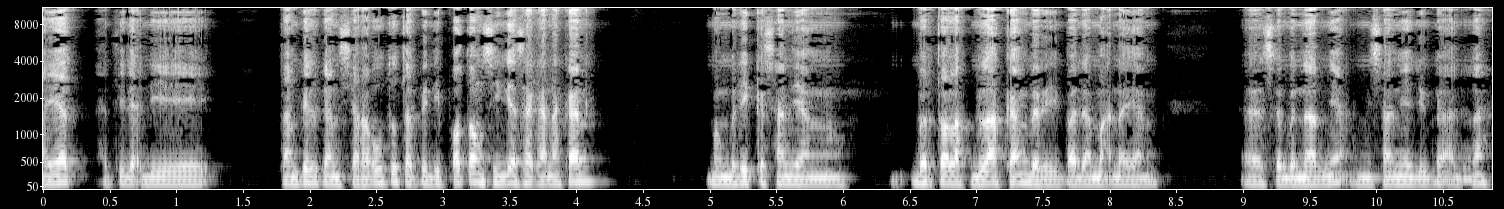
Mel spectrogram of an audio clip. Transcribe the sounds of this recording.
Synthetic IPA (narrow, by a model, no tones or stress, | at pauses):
ajat̪̚t̪ːida̰ʔ̚di | t̪ampilkansə̥t͡ʃaɾaut̪ʊht̪apidipɔt̪ɔŋsəɦiŋɡas̬akanakan | məmbəɾikəsanjaŋ | bərt̪olat̪̚bəlakaŋdaɾipadama̰ʔnajaŋ | əsəbənarɲamisalɲad͡ʒuɡa̰a̰dalah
